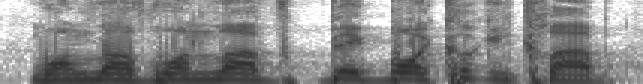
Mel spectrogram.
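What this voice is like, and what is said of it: Put-on UK accent, needs work. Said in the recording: “I need to work on that accent a little more. ... Is that a New York or UK? ... That's UK.”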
